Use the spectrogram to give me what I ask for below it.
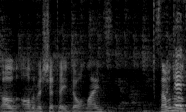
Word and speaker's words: machete: Like all the Machete don't lines.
